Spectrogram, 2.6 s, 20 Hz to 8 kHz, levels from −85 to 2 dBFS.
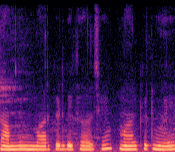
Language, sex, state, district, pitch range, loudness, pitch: Angika, female, Bihar, Bhagalpur, 180-195 Hz, -15 LUFS, 185 Hz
